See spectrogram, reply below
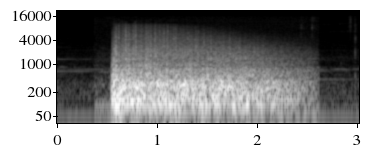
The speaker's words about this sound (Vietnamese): Ngay khi tiếng nói của Huyền Diệu vừa dứt, một thanh âm nổ mạnh kinh thiên vang lên.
